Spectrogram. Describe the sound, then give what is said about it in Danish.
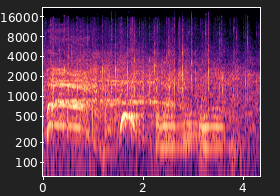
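An audience applauding to welcome a performer at a choir event, with continuous clapping under someone speaking that fades slightly toward the end. “Ej, han skal da lige have sådan en kæmpe hånd, ikke?”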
